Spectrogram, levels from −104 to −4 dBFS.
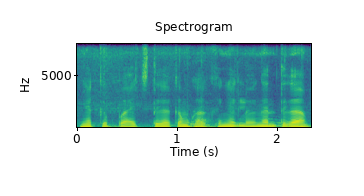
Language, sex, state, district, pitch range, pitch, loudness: Wancho, male, Arunachal Pradesh, Longding, 130-145 Hz, 140 Hz, -16 LUFS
